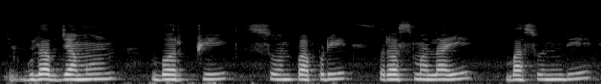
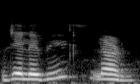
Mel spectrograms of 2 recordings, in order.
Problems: none marked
